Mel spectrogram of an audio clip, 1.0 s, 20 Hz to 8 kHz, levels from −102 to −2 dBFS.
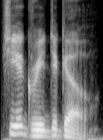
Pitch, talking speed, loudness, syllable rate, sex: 120 Hz, 230 wpm, -15 LUFS, 5.4 syllables/s, male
